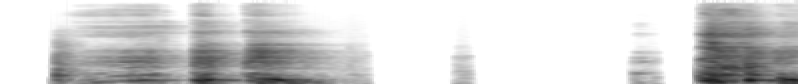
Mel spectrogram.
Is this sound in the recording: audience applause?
no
